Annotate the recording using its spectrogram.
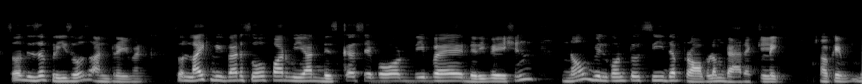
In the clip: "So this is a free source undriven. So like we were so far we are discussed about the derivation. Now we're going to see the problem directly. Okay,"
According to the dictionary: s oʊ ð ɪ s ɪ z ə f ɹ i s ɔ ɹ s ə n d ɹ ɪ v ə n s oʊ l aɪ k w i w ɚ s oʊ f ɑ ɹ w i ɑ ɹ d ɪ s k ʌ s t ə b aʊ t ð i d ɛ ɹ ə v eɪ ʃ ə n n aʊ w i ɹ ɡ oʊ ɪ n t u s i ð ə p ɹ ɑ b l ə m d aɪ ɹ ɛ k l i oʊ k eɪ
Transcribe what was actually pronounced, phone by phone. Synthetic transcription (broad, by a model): s oʊ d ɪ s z ə f ɹ i s ɔ ɹ s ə n d ɹ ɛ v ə n s oʊ l aɪ k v i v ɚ s oʊ f ɑ ɹ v i ɑ ɹ d ɪ s k ʌ s t ə b aʊ t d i d ɛ ɹ ə v eɪ ʃ ə n n aʊ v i l ɡ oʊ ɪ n t u s i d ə p ɹ ɑ b l ə m d aɪ ɹ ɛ k l i oʊ k eɪ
